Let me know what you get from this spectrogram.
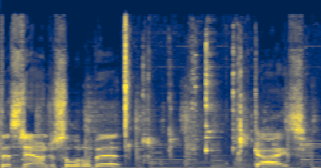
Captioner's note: cutters snipping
